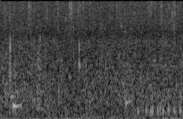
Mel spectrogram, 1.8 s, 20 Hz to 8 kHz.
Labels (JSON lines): {"label": "biophony, squirrelfish (Holocentrus)", "recorder": "SoundTrap 300"}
